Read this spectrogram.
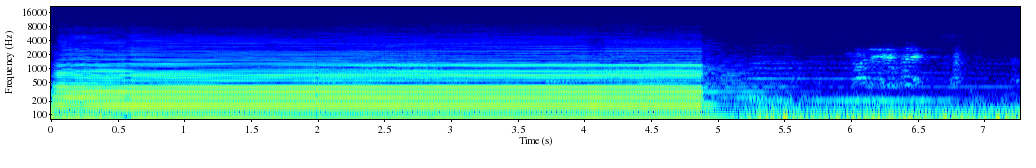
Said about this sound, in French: Il est 9h dans le port de Cotonou. La corne de brume signale l'appareillage imminent du patrouilleur Premier Maître Lair, un navire datant de 1981, le plus vieux bateau militaire de la marine française encore en activité.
